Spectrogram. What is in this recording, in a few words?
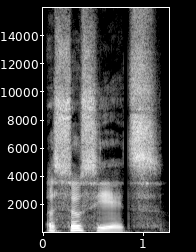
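"associates", US English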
